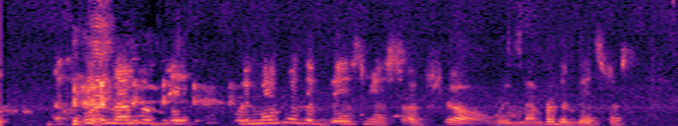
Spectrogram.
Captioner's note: laughter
